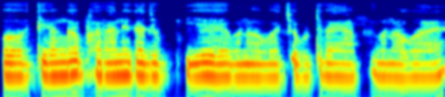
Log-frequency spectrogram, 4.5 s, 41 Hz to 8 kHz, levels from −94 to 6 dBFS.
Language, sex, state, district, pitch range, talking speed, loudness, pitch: Hindi, male, Jharkhand, Sahebganj, 125-135 Hz, 200 wpm, -19 LUFS, 130 Hz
